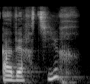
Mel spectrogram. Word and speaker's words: avertir: Ici on dit avertir. Donc j'entends le r à la fin. Ici averti j'entends le i.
